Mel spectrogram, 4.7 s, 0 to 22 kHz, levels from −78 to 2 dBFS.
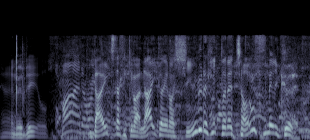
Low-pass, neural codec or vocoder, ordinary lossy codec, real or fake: none; codec, 16 kHz, 4 kbps, X-Codec, HuBERT features, trained on balanced general audio; none; fake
